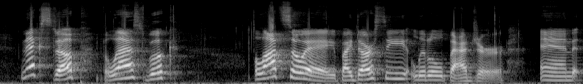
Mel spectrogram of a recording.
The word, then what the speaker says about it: Elatsoe: So Ellie, or Elatsoe, which I did not know how to pronounce that. I thought it was Elatso. In the book, they tell you it's Elatsoe.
